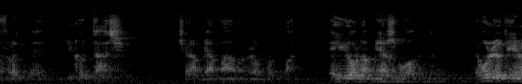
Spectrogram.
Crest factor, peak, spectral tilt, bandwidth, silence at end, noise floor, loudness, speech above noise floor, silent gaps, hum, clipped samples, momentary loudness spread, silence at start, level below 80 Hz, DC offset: 20 dB; -24 dBFS; -1.5 dB/octave; 14 kHz; 0 s; -65 dBFS; -43 LUFS; 23 dB; none; none; under 0.1%; 19 LU; 0 s; -76 dBFS; under 0.1%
